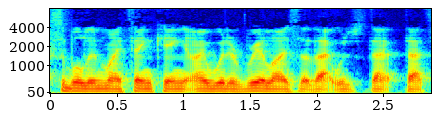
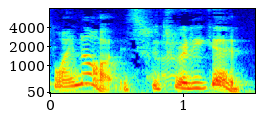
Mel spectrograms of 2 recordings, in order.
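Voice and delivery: incredulous; 11 semitones higher, 7 dB quieter than usual. Real, not acted. Disbelief at rival's dislike.

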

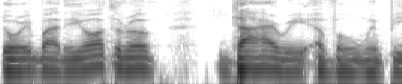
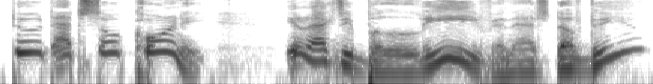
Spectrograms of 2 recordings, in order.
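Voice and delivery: mocking teen cousin; 8 semitones higher than usual. A narrator's reading.

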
